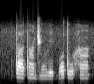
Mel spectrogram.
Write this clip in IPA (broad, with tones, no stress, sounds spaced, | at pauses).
t a˧ t ã˧ d͡ʒ ũ˨ l e˨ ɡ͡b ɔ˨˦ t o˧ h ã˧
